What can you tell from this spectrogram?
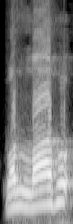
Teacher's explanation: اللہ کا نام زبر کی وجہ سے پر پڑھنا ہے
